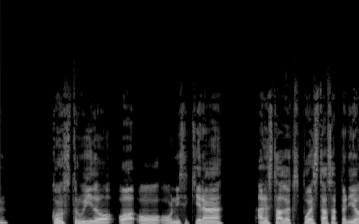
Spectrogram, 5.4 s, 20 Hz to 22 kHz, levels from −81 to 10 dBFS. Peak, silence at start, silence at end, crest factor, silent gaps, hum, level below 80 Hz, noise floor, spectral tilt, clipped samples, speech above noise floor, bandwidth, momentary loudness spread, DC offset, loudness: -2 dBFS; 0 s; 0 s; 16 dB; none; none; -70 dBFS; under -90 dBFS; -5.5 dB/octave; under 0.1%; over 72 dB; 14 kHz; 6 LU; under 0.1%; -19 LUFS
